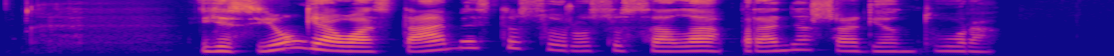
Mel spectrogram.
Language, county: Lithuanian, Šiauliai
